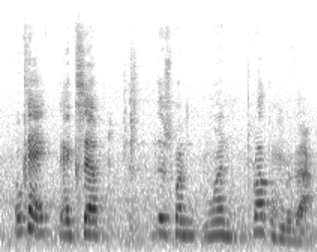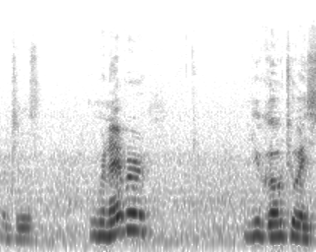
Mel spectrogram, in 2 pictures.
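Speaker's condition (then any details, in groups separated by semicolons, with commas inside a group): Cerebral palsy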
